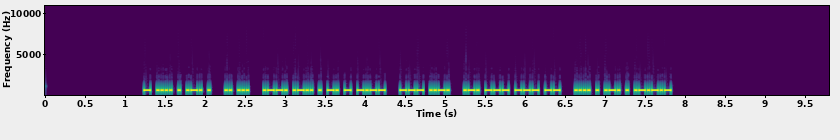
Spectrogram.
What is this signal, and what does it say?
Morse code, heard as a keyed tone, about 44 wpm, 700 Hz. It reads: THERE IS PLENTY OF ROOM HERE.
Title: Sentences from Top 1300 Words 45wpm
